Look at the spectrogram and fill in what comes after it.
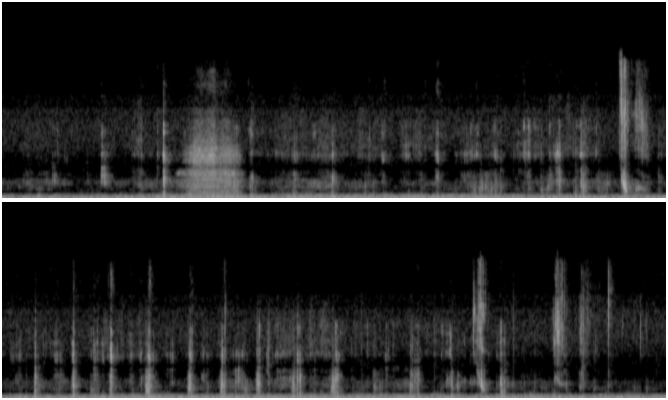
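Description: Close-miked mouth sounds of biting and chewing a McDonald's Filet-O-Fish sandwich: many short, wet smacks and clicks. There is a longer hissy burst about three seconds in, and a steady low hum underneath.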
